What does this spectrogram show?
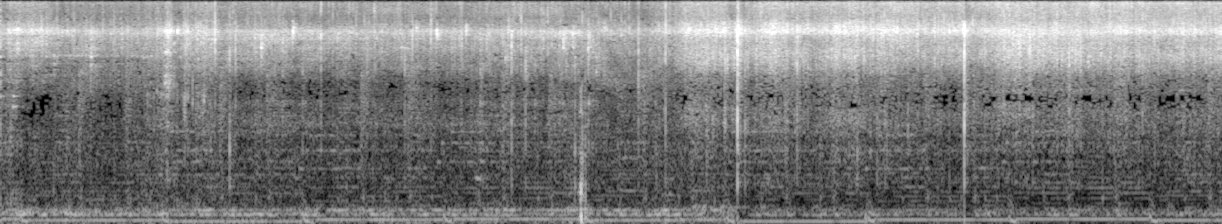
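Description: Stir-fry vegetables sizzling steadily as they fry in hot oil in a wok, with three sharp clicks in the second half.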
